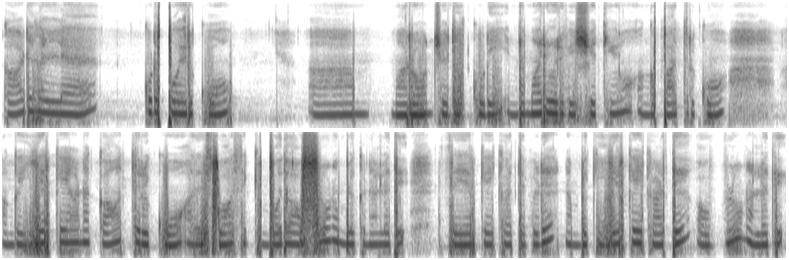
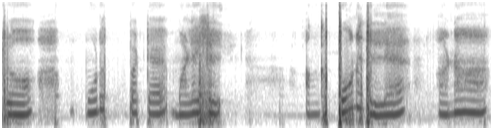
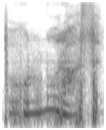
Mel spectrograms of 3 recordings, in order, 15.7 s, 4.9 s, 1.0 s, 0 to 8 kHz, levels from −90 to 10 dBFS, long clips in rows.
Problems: constant background noise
